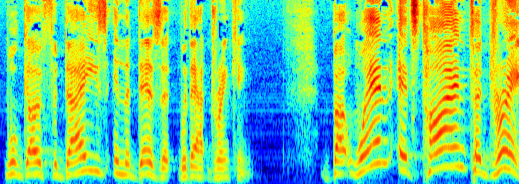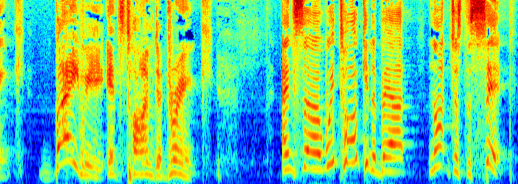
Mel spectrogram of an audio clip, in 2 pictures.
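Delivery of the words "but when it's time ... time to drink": put-on slow, loud and drawn out with a punchy baby; emphatic preaching. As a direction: lean hard into when it's time to drink.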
